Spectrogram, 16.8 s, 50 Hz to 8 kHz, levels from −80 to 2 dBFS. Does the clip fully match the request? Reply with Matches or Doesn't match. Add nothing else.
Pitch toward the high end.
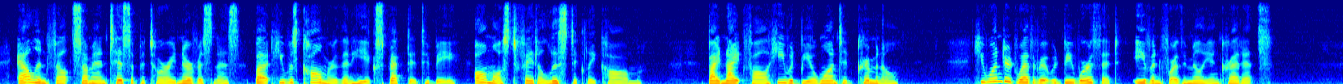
Matches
